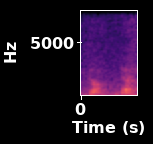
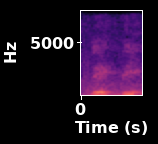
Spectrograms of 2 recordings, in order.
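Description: The two takes are said the same way.

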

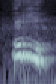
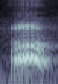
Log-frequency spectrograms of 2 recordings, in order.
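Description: First: "Р" as a soft, palatalized consonant. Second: "Р" as a hard, unpalatalized consonant. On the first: Teacher shows soft consonant sounds, soft palatalized "Р". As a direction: say a softened "Р", tongue raised as for "і". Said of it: "вимовляючи м'які звуки". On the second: Teacher shows hard consonant sounds, hard unpalatalized "Р". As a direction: say a hard "Р" sound, not softened. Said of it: "Ось як вимовляють приголосні тверді звуки". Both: Shown as a demonstration.

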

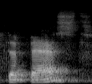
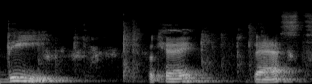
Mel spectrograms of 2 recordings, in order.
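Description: First: Said in the usual way. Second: THE as a long "thee", set apart by pauses; "thee" for THE, marking the one and only; emphatic THE. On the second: Shown as a demonstration. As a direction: hold THE alone before "best".

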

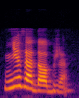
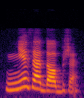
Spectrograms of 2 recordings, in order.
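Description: First: "Nie za dobrze" slowly, in unison with the learner; slow repeat together. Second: "Nie za dobrze" said slowly, each word clear, stress on "za"; slow model phrase. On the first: Teacher repeats "Nie za dobrze" together with students, slow. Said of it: "E agora juntos". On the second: Teacher models "Nie za dobrze" slowly for students to repeat. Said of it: "vamos repetir então esse jeito de falar". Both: Shown as a demonstration.

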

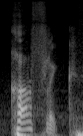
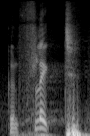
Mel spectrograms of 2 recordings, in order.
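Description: First: CONflict, high stressed CON, then falling; first-syllable stress. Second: ConFLICT, second syllable high and stressed; verb stress on conflict. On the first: Teacher reading nouns, conflict with first-syllable stress. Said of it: "đều nhấn âm đầu". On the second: Teacher reading it as a verb, conflict with second-syllable stress. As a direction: punch the FLICT in conflict. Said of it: "động từ". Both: Shown as a demonstration.

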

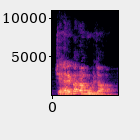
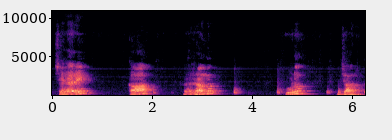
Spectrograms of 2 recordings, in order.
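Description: First: Said in the usual way. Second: One word at a time, drawn out; slow dictation. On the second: Shown as a demonstration. Teacher dictating a meaning to students, slow dictation. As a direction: pause after each word so it can be written.

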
